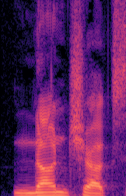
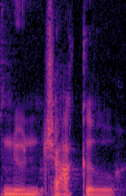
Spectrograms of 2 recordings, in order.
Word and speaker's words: nunchaku: But I do remember in the book they specifically say that you nunchucks is the wrong way to say it. It's nunchaku. Nunchaku.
